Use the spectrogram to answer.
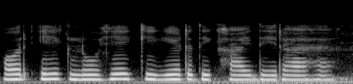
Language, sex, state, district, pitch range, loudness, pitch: Hindi, female, Jharkhand, Palamu, 215-235 Hz, -12 LUFS, 225 Hz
